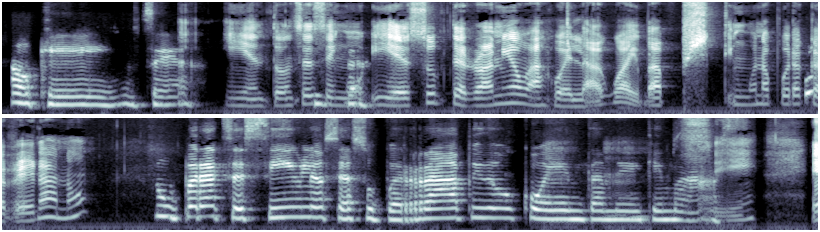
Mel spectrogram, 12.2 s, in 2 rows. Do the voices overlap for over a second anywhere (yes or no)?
yes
